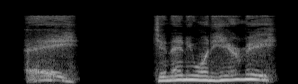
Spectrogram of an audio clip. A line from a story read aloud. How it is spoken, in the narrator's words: My voice came out a hoarse whisper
